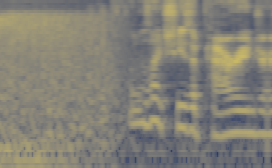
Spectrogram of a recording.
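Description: A man talks into a headset microphone.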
